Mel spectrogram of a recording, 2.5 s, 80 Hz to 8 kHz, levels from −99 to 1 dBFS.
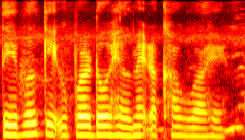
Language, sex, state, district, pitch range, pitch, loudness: Hindi, female, Arunachal Pradesh, Papum Pare, 185-205 Hz, 195 Hz, -16 LUFS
